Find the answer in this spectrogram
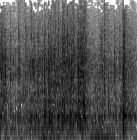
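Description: Dry whole wheat penne rattling and clicking inside its plastic bag as the bag is handled, a quick irregular run of small clicks with plastic crinkle.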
